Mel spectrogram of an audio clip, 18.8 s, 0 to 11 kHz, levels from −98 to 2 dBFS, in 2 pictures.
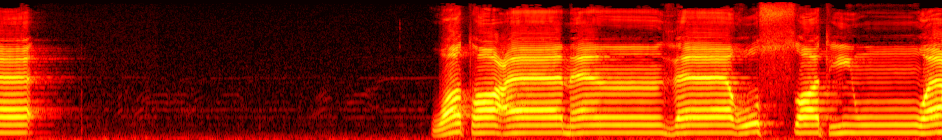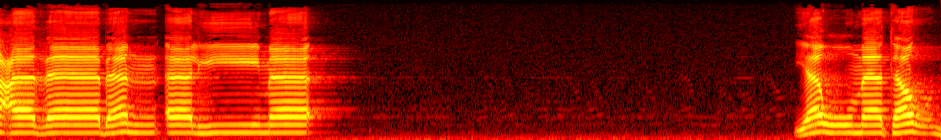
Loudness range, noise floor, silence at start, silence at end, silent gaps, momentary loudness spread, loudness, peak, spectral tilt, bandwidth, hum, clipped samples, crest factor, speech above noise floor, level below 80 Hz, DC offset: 9 LU; -68 dBFS; 0 s; 0 s; none; 11 LU; -20 LUFS; -6 dBFS; -3.5 dB/octave; 10.5 kHz; none; under 0.1%; 18 dB; 47 dB; -62 dBFS; under 0.1%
